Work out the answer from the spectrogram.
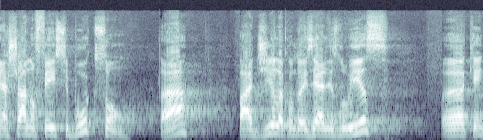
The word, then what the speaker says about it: Padilla: Twitter próximo próximo underline padilla com dois L sempre esquecendo os dois olhos né Né que é de origem espanhola né mas você pode chamar de Padilha pode chamar de e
